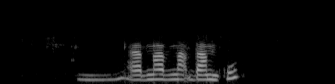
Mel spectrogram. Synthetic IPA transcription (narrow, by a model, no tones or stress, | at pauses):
aɾnaɾnaʔd̪amku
